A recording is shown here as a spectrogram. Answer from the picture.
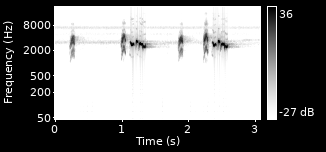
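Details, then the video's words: Sooty-headed bulbul, played to lure bulbuls into traps: a sharp note, then a chirp followed by a tumbling warble, repeated twice within about three seconds, clean and loud. "suara burung kutilang gacor pikat terampuh"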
